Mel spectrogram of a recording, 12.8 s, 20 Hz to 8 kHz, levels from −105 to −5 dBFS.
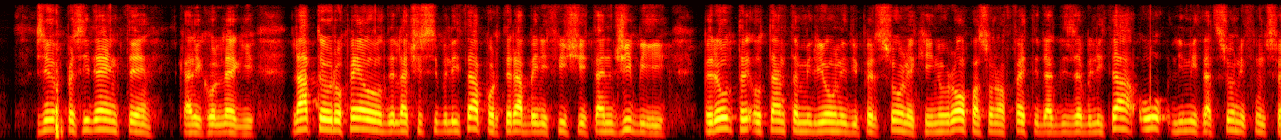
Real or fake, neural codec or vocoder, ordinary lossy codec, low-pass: fake; codec, 16 kHz, 4.8 kbps, FACodec; none; 7.2 kHz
